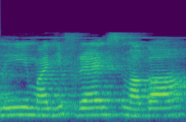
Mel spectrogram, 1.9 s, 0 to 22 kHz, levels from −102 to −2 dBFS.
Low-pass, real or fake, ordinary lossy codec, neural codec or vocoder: 7.2 kHz; real; MP3, 48 kbps; none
